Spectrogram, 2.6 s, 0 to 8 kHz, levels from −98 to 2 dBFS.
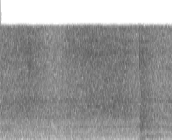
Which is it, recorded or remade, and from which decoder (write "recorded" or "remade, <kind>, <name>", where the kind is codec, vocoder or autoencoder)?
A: recorded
